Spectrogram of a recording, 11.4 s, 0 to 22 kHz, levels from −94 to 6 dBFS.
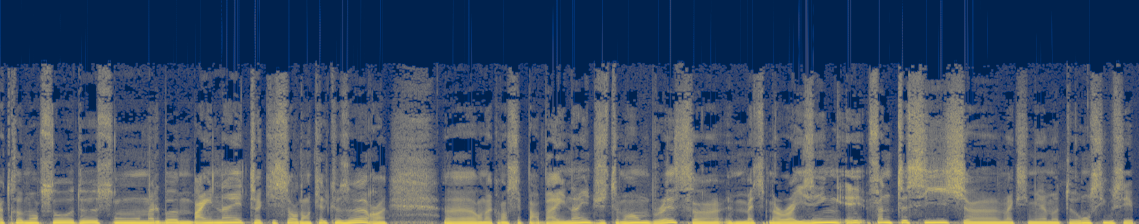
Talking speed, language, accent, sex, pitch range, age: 160 wpm, French, French, male, 100-145 Hz, 50-69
